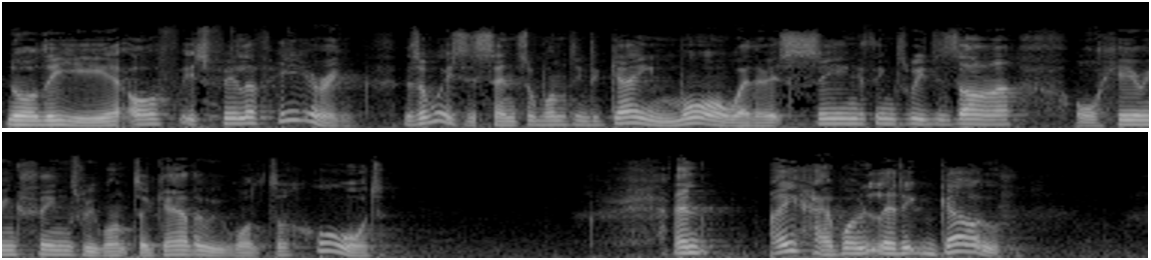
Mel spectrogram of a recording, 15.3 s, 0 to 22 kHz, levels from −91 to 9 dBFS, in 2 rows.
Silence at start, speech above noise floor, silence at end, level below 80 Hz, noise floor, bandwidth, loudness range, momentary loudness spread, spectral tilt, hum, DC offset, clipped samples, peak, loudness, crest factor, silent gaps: 0.05 s; 37 dB; 0.85 s; -58 dBFS; -68 dBFS; 9.8 kHz; 5 LU; 10 LU; -6 dB/octave; none; under 0.1%; under 0.1%; -14 dBFS; -32 LUFS; 18 dB; none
